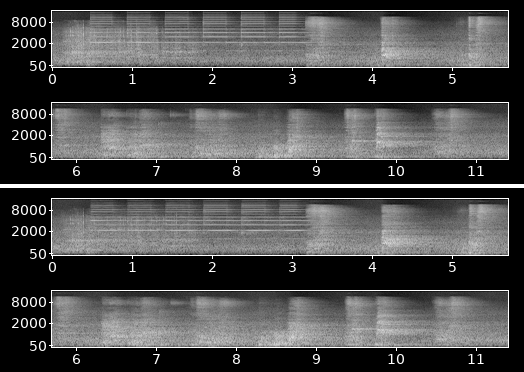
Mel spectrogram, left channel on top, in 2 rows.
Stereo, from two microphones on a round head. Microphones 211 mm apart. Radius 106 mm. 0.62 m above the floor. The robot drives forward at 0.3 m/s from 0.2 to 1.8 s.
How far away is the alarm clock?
About 0.9 m.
